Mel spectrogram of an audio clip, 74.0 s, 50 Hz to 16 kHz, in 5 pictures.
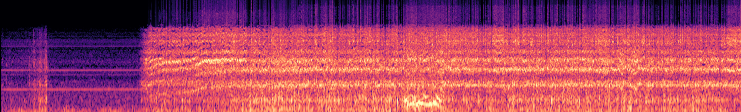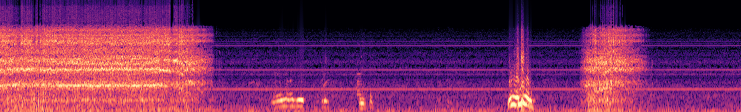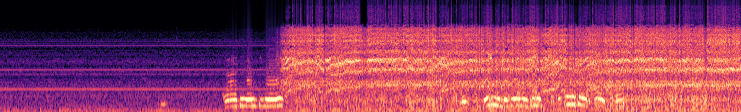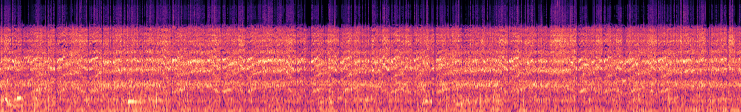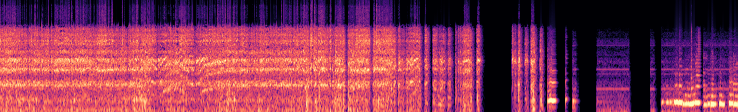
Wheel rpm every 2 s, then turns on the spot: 0, 70, 210, 230, 230, 230, 230, 230, 210, 80, 0, 0, 0, 50, 0, 0, 0, 50, 210, 220, 170, 220, 180, 210, 190, 190, 190, 190, 170, 220, 230, 160, 230, 140, 170, 30, 0.
70-72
